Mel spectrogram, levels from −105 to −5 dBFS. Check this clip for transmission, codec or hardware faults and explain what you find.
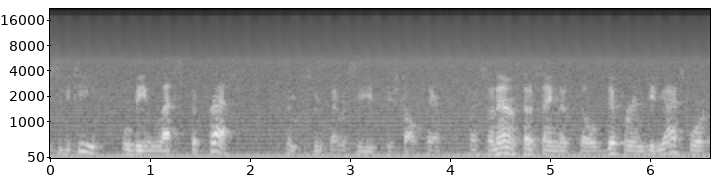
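Mains buzz runs throughout the clip, a steady raspy buzz from switching spikes on 60 Hz power, harmonics reaching kilohertz, roughly 10 dB below the signal.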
